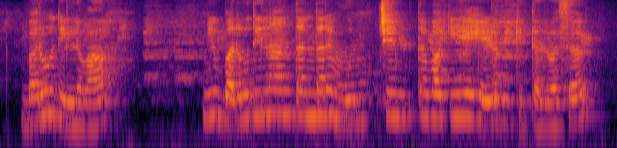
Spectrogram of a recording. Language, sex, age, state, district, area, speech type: Kannada, female, 30-45, Karnataka, Davanagere, urban, spontaneous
